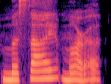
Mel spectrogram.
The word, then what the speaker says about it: Masai Mara: I don't remember how to say it. Hold on. I feel like I have to look. Can I pause this? Pause. Okay, I'm back. It's Masai Mara.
